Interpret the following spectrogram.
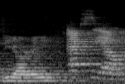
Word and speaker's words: Drexel: Spelled the same way it sounds, D-R-E? X-E-L, right, Drexel. Perfect.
